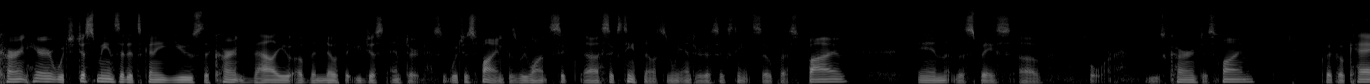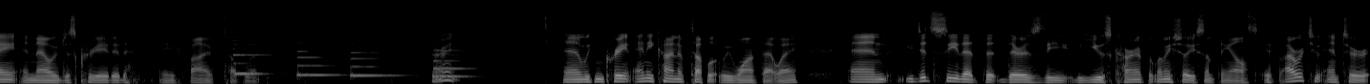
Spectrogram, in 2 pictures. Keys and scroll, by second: 8.0 5, 10.9 4, 16.0-18.0 typing, 23.1 5.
